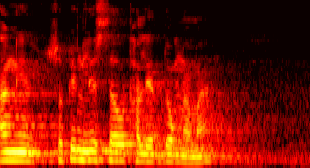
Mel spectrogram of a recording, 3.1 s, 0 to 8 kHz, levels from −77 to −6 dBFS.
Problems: none marked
